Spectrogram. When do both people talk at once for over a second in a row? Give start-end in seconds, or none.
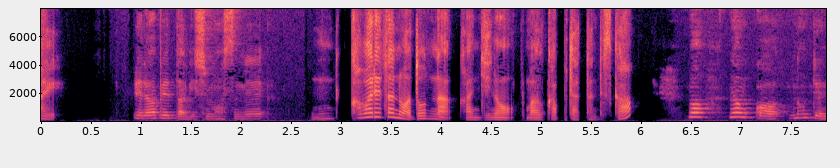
none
